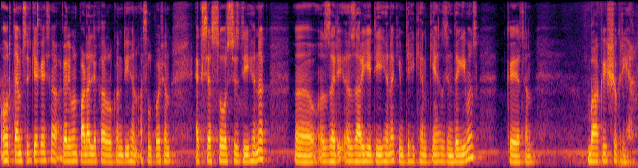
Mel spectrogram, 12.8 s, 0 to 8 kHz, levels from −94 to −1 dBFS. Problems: none marked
